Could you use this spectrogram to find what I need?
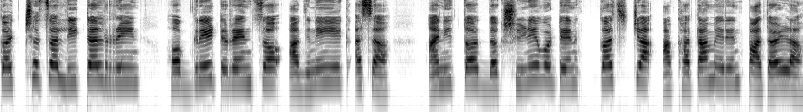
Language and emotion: Goan Konkani, neutral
